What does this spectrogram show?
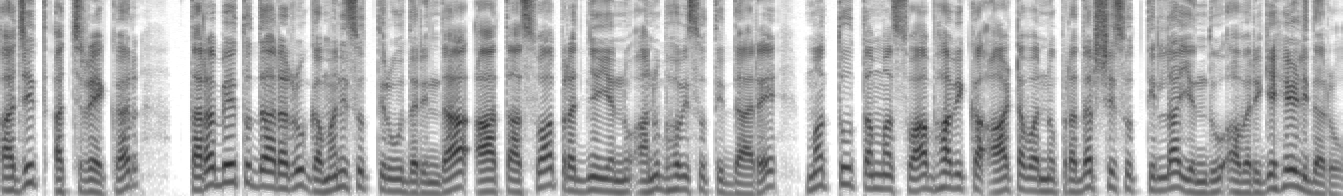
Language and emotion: Kannada, neutral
